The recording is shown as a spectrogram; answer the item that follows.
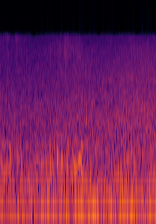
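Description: A pigeon coos softly several times, low and near against a steady background hum, with no talk.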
